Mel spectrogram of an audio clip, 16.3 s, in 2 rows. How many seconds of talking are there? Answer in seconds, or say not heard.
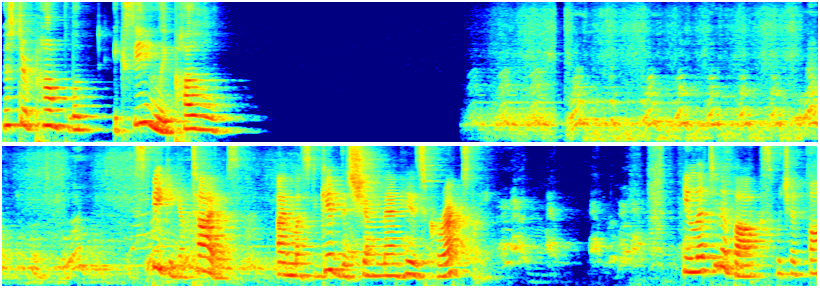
7 s.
